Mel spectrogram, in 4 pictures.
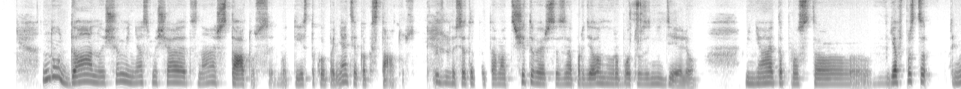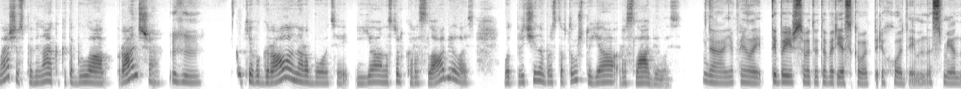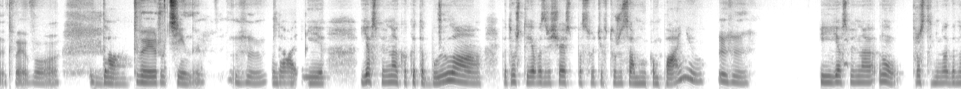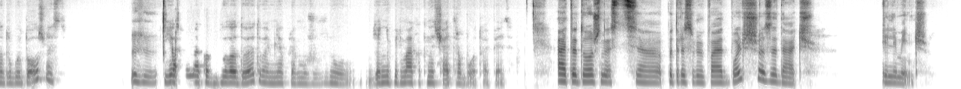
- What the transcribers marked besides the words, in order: other background noise; tapping
- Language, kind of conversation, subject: Russian, advice, Как справиться с неуверенностью при возвращении к привычному рабочему ритму после отпуска?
